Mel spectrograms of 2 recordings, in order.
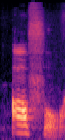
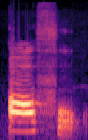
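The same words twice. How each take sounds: First: Said in the usual way. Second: Awful said loud with a wide open O, like aw-ful; stressed demo. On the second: Shown as a demonstration. Teacher drills the open O in awful, loud. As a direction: belt out awful with a big open O. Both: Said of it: "Everybody is".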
